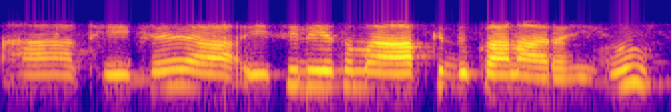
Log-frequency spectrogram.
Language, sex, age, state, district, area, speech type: Hindi, female, 45-60, Uttar Pradesh, Jaunpur, rural, conversation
